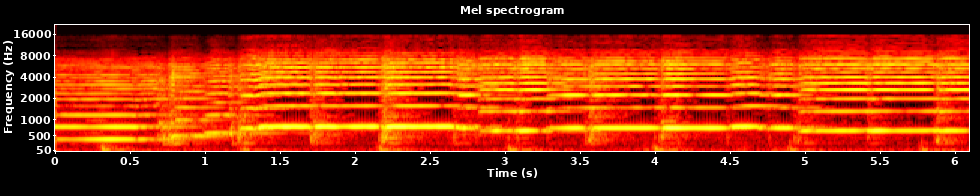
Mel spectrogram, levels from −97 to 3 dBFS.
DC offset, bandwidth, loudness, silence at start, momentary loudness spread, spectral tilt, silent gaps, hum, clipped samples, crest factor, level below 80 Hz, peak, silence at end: under 0.1%; 15.5 kHz; -15 LUFS; 0 s; 9 LU; 2 dB/octave; none; none; under 0.1%; 14 dB; -52 dBFS; -2 dBFS; 0 s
